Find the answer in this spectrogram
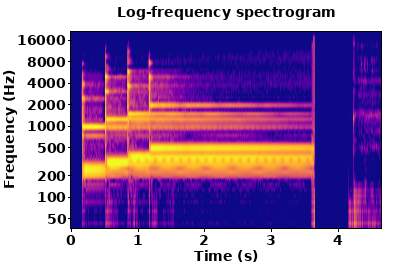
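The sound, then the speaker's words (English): Electronic sound effect called the oligarch alarm: four bright chiming tones, each stepping higher in pitch, pile into a sustained ringing chord that cuts off sharply after a few seconds. A faint, brief sound follows. “I don't know if you'll remember what that sound is, but it's been on before, and it's not the most enthralling thing I've ever come across. In fact, it's the oligarch alarm.”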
